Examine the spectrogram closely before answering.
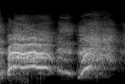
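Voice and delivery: shrill, very high laughing scream of ah; laughing mock scream. Fleeing the devil on the street, laughing mock scream. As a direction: yelp it way up high, half laughing. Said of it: "shouting louder".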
